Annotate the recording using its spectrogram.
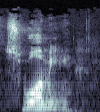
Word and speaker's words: Suomi: In Finnish, Finland is pronounced Suomi, which means the land of bogs or swamps.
